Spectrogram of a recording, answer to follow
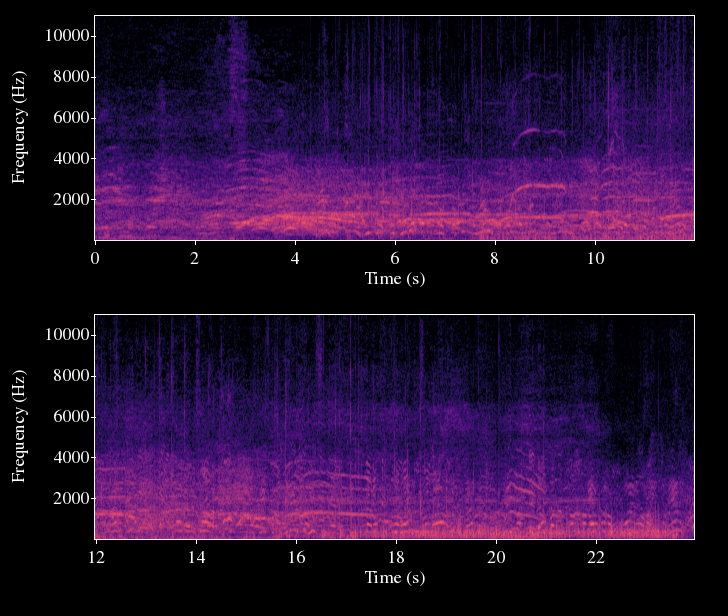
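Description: Many voices shouting and cheering over one another, celebrating a goal just scored; the noise swells about three seconds in and stays a dense, unbroken clamour.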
